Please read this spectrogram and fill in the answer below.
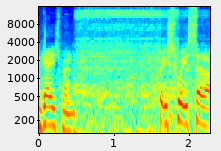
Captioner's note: whirring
